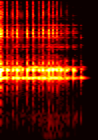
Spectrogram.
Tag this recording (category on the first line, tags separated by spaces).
Sound effects > Objects / House appliances
glass mason-jar metal screw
